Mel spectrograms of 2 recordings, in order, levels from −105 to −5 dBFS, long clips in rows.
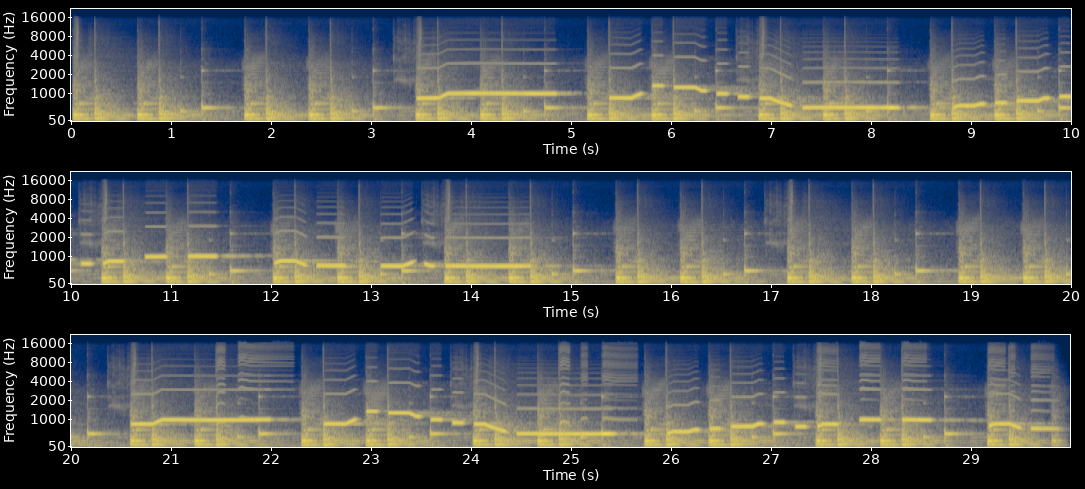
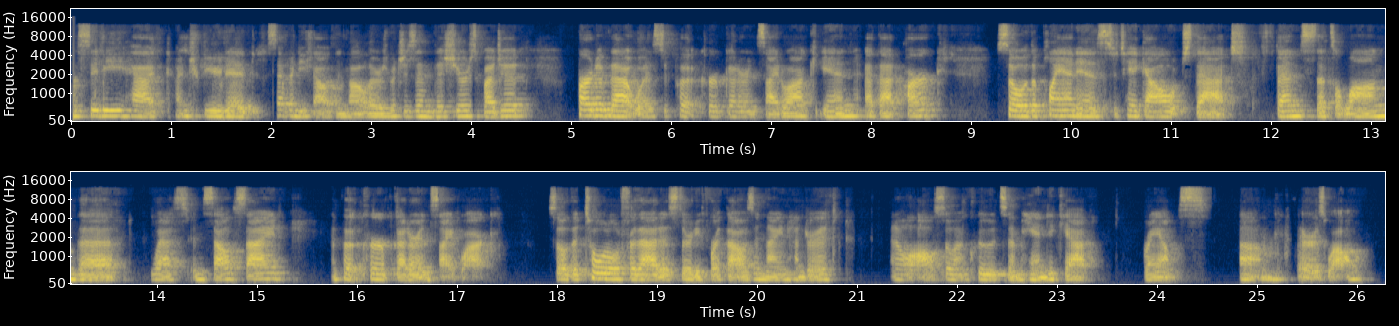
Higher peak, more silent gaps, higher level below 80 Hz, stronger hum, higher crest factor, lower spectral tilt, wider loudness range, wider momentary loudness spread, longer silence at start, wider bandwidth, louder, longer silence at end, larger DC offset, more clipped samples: about the same, -6 dBFS vs -4 dBFS; neither; first, -50 dBFS vs -68 dBFS; neither; about the same, 16 dB vs 16 dB; first, -8 dB/octave vs -4.5 dB/octave; about the same, 5 LU vs 3 LU; about the same, 9 LU vs 10 LU; about the same, 0 s vs 0 s; first, 15 kHz vs 12.5 kHz; about the same, -21 LUFS vs -20 LUFS; second, 0.05 s vs 0.2 s; neither; neither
